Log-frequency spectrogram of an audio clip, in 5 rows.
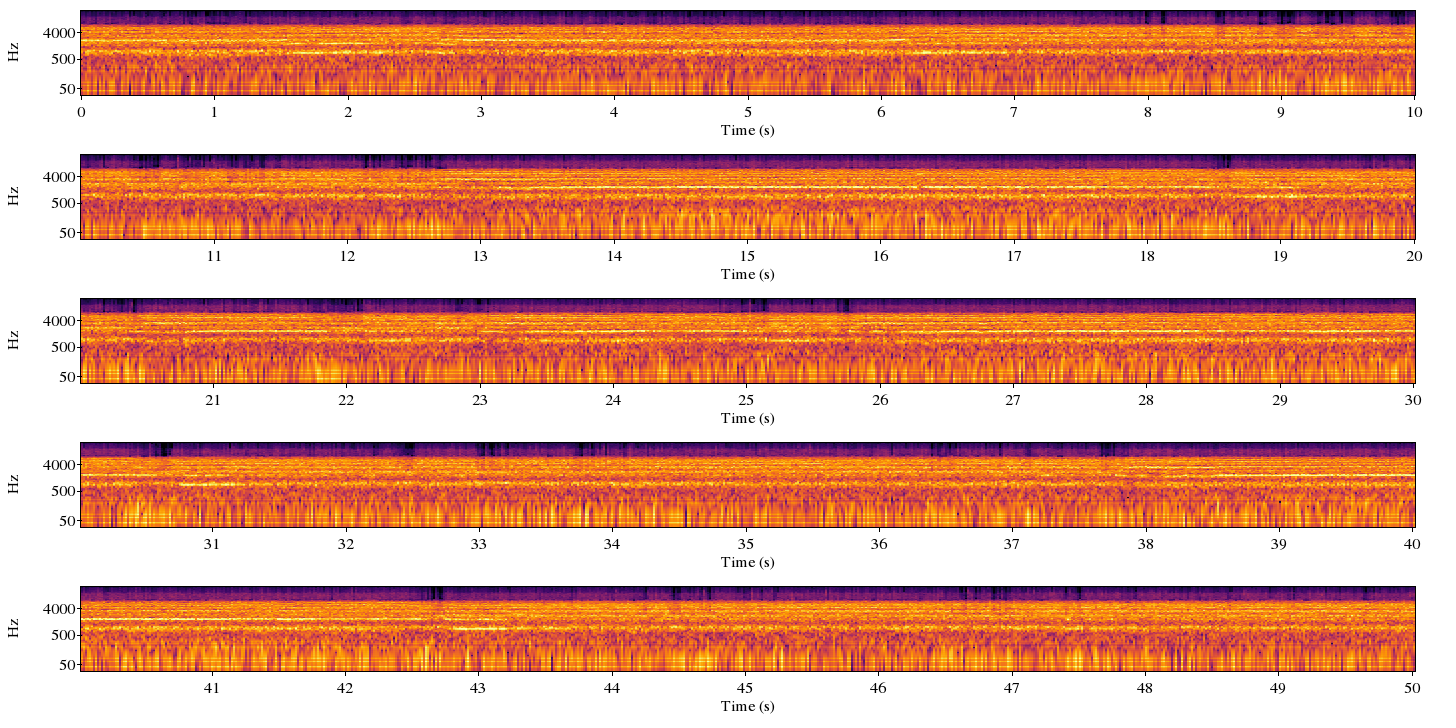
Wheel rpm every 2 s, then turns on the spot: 210, 220, 210, 230, 230, 230, 220, 210, 210, 230, 230, 230, 230, 210, 220, 230, 230, 230, 230, 210, 210, 230, 230, 230, 230.
none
